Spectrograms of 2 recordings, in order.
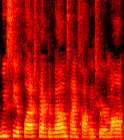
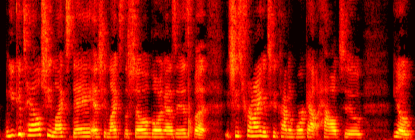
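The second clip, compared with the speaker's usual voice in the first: normal talking voice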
